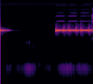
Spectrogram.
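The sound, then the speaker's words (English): An alarm clock rings with a loud, high-pitched electronic tone that cuts in suddenly and pulses rapidly, over a low background hum, after a brief chirp of the same tone at the start. “That's my alarm.”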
